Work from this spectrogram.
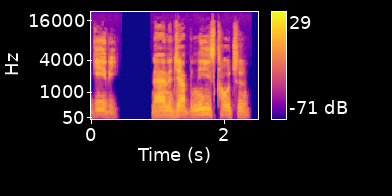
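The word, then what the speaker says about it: giri: one principle called gidy and it's gidy and you and you spell it g i r i I don't know why they pronounce it gidy now in the Japanese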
